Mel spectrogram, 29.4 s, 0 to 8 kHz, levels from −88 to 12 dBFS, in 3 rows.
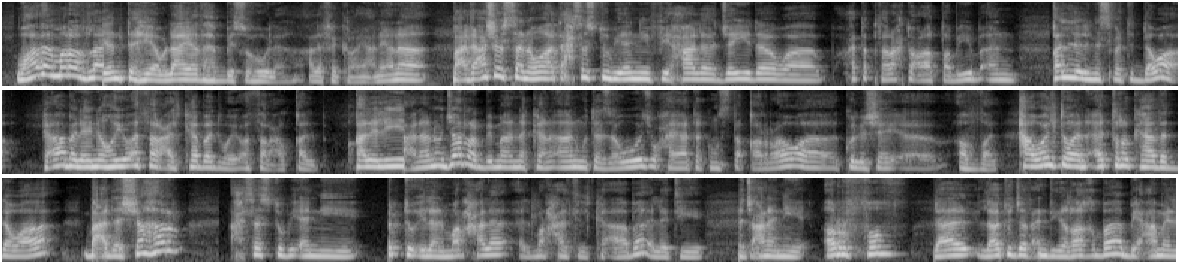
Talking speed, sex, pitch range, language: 145 wpm, male, 145-190 Hz, Arabic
